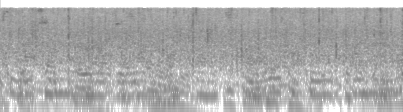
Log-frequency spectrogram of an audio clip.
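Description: Steady rain recording with scattered drop ticks, over a low, indistinct spoken voice of subliminal affirmations that lies underneath it.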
